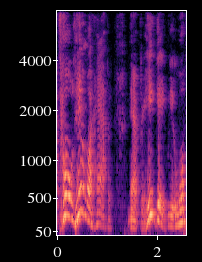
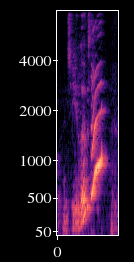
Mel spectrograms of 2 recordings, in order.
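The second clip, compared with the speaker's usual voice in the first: high looking up. Acted. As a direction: leap very high on up. Horse looking up, acted by pitch.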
